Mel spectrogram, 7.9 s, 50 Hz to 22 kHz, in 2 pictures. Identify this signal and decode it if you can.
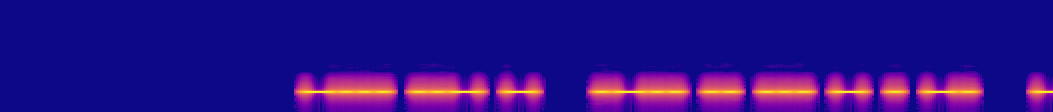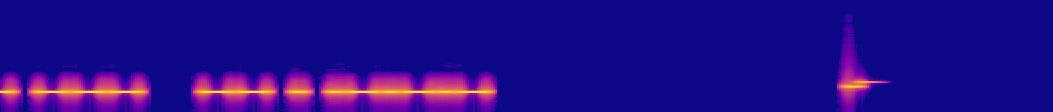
Morse code, heard as a keyed tone, about 34 wpm, 700 Hz. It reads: BUT LISTEN TO ME.
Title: Sentences from Top 400 Words 35wpm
